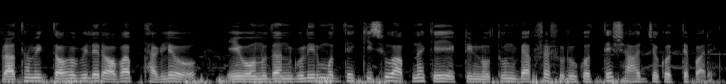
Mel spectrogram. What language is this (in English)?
Bangla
